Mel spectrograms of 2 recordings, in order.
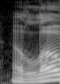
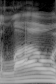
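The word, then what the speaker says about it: Lowe: uh right fielder joshow my friend Brandon Lao is pronounced like just like that they've got a low and they've got a laow and it's spelled the same way this one's in the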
